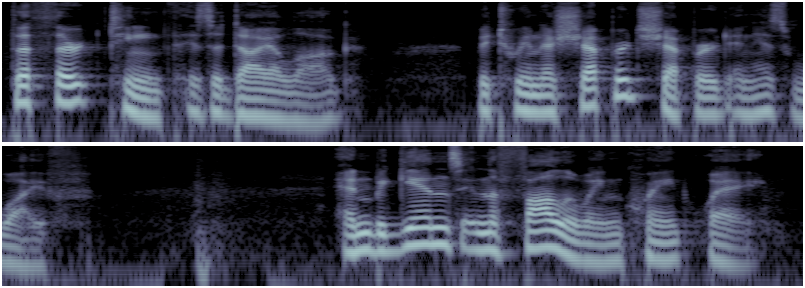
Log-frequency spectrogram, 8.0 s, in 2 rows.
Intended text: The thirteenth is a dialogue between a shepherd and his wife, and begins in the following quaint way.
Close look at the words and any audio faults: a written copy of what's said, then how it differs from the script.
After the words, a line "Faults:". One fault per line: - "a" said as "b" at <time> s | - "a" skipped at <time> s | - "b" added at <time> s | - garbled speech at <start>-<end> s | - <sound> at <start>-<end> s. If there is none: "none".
The thirteenth is a dialogue between a shepherd shepherd and his wife, and begins in the following quaint way.
Faults:
- "shepherd" added at 3.2 s
- whoosh at 4.9-5.2 s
